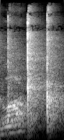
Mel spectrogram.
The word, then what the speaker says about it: Locke: uh officer lock with an e at the end however i was just told that the e is silent okay very silent so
